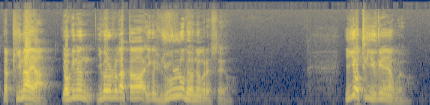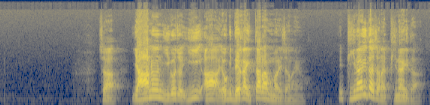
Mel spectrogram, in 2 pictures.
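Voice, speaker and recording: A middle-aged man lectures in a fairly high voice. His intonation rises and falls a great deal. He keeps repeating key words and asks rhetorical questions as he explains.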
